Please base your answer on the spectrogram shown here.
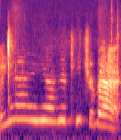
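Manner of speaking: bright happy cheering. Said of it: "check back in with the child and go".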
